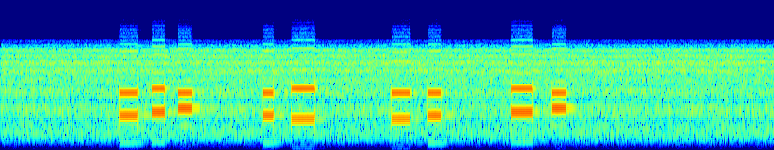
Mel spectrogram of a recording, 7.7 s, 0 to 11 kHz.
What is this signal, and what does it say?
DTMF, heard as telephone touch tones, dialled by hand, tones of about 170 ms. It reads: 590 53 25 90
